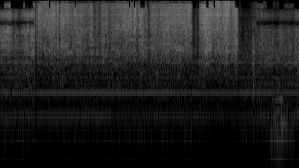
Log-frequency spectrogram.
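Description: Abrasive paste is buffed into a metallic epoxy resin inlay in wood with a steady, faint rubbing hiss that continues evenly, with a slight change near the end.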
